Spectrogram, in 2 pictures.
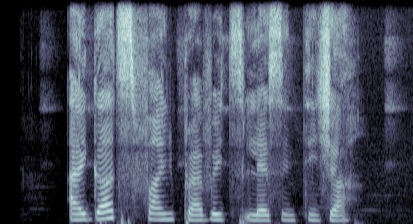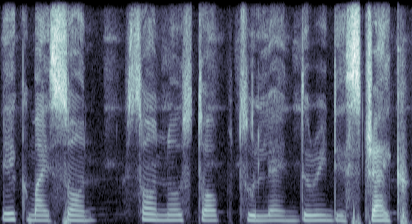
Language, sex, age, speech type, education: Nigerian Pidgin, female, 15-29, spontaneous, tertiary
